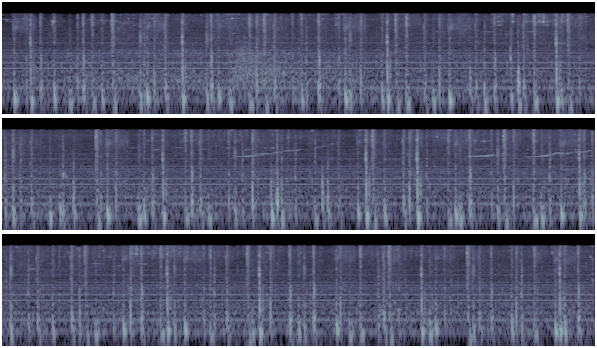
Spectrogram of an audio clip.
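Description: Horse hooves clip-clop steadily in the medieval video game Kingdom Come: Deliverance, a continuous even rhythm of quiet trotting footfalls lasting throughout, with faint background ambience.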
